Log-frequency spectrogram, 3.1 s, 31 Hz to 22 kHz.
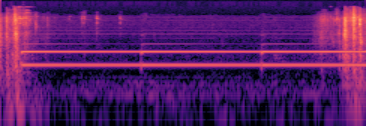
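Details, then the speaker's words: Stalled vehicle with a no-start, heard at key-on while checking fuel delivery: a steady high whine from the rear lasting about 2.5 seconds, likely the fuel pump priming; the engine later started with no check engine light. "we'll go ahead and listen for that fuel pump so we should hear a wine from the back"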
